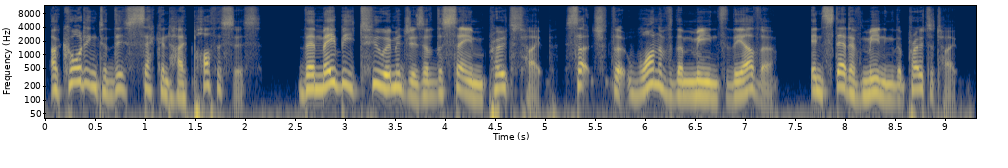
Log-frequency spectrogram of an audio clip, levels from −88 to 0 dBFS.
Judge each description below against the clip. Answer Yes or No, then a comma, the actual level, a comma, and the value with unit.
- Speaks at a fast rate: No, average, 175 wpm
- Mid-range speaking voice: Yes, medium, 155 Hz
